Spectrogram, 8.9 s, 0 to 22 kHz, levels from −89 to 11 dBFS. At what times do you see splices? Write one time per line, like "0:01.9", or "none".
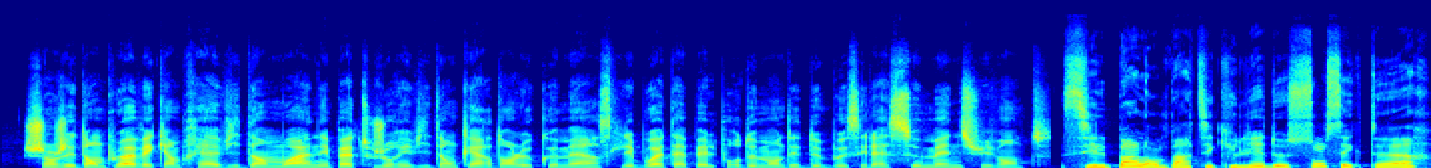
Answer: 0:04.5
